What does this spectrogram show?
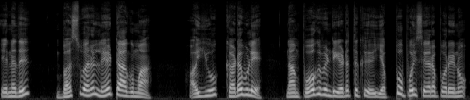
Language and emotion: Tamil, sad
